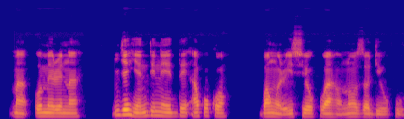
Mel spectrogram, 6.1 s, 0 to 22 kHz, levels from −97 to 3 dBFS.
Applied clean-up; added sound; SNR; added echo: none; none; none; none.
